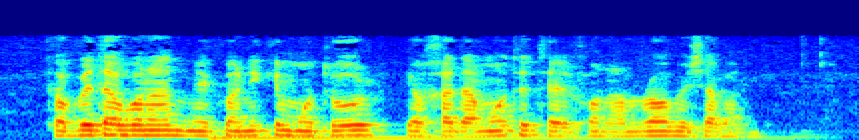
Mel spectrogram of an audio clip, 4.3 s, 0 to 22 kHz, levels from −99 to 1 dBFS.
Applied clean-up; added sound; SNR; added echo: none; Bowed string instrument; 17 dB; none.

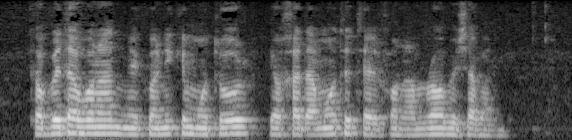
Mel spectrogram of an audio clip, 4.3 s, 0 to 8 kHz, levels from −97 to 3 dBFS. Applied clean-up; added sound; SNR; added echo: none; none; none; none.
